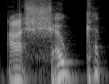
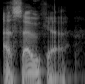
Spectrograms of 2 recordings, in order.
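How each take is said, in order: First: The name begins with the sound 'ash'. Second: The name begins with the sound 'ah-so'. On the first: The name is read the way it looks on paper. The speaker calls it wrong. "villains will always just mispronounce your name" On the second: This is how the name is meant to be said. The speaker calls it right. "Ahsoka's name is Ahsoka"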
